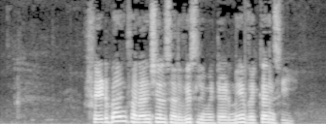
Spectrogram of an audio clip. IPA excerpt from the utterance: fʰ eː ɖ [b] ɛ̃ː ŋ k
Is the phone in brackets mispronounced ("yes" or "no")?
no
